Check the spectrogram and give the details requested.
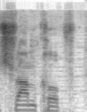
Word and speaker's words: Schwammkopf: How do you pronounce the word SpongeBob in German? SpongeBob Schwammkopf. This is his name in German. Nice. Schwammkopf.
